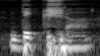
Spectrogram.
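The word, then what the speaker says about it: दीक्षा: The word diksha, the Sanskrit word for initiation, is diksha. This diksha is a combination of two syllables, di and sha.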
